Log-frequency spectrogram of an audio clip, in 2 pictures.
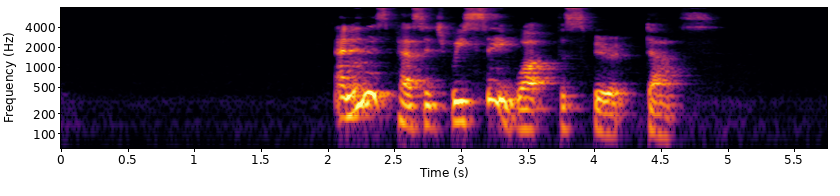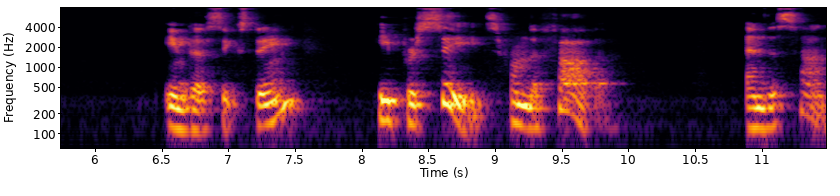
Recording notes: This sermon was preached at St Mary's Anglican Cathedral, Kuala Lumpur on 7th June 2020.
